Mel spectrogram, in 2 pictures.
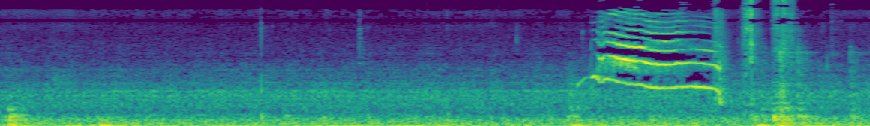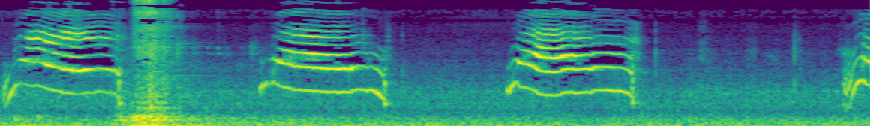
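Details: Indoor meeting between resident tabby cats and a rescued kitten kept in a cage. Five or six clear, drawn-out meows, each rising then falling, spaced one to two seconds apart over a low room hum.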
